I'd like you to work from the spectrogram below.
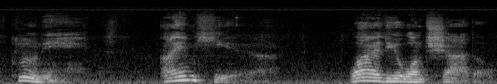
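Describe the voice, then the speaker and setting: A man puts on a character voice at a medium pitch, speaking quietly. Clear background noise sits behind him. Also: fairly slow pace. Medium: read story. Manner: quiet, unsettling.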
